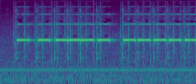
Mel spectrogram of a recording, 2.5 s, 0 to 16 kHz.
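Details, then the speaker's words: Godox V850 speedlite repaired for not switching on, fixed without replacing the board, first power-on after repair: steady faint whine under quick high beeps, about four a second with a brief pause; powering up and charging normally. "Ya coba kita hidupin ya sekarang teman-teman Bismillahirrahmanirrahim Ya itu dia ya Nah udah mau nyala ya teman-teman"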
